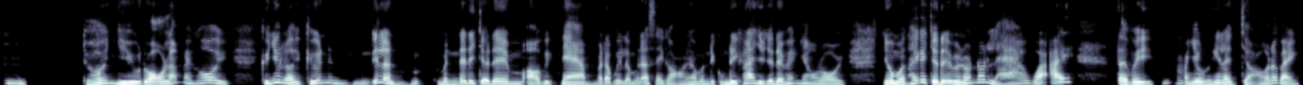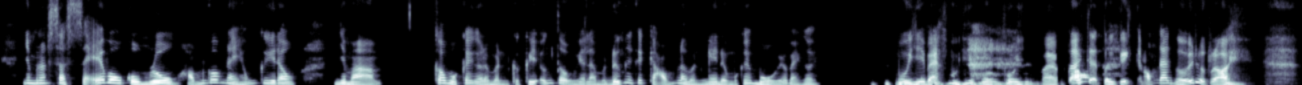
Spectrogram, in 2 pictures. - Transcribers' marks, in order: tapping; laughing while speaking: "Mùi gì?"; laughing while speaking: "mùi gì"; laugh
- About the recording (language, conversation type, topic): Vietnamese, podcast, Bạn có thể kể về lần bạn ăn món đường phố ngon nhất ở địa phương không?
